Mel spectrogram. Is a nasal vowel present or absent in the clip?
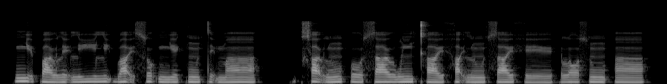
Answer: present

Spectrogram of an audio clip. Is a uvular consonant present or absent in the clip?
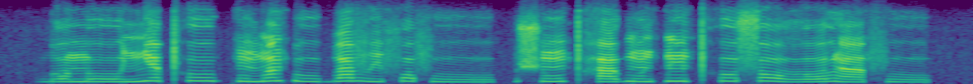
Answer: absent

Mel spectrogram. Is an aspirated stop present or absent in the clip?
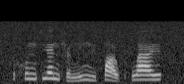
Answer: present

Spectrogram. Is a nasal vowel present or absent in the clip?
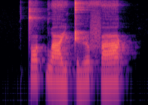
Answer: absent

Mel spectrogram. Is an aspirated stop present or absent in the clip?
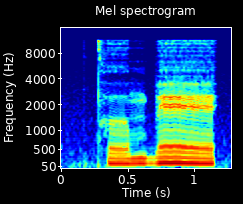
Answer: present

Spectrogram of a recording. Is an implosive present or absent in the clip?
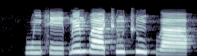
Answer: present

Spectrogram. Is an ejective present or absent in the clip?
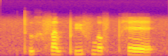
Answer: present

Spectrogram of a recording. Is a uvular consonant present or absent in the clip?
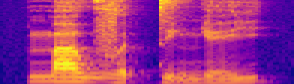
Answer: absent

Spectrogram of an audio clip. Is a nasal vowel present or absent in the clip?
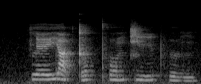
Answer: absent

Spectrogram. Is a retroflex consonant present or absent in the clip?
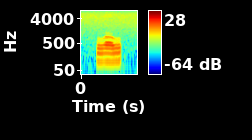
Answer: absent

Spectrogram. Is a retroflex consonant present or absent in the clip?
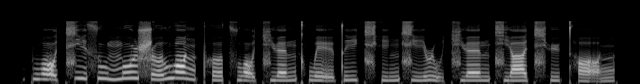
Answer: present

